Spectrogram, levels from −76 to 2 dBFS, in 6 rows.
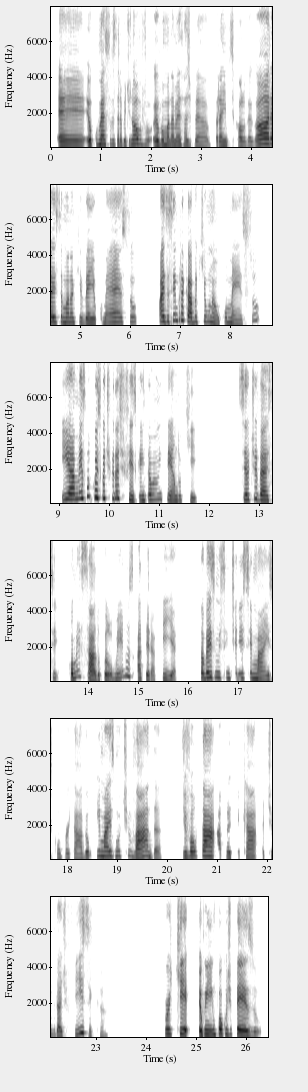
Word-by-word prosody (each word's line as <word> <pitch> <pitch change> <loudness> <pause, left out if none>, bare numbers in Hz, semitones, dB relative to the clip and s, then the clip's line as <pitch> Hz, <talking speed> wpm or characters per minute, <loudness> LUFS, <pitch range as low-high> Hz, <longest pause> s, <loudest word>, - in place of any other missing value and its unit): eh, 240 0 +2
eu 250 - +9
começo 250 -1 +1
a 245 - -16
fazer 240 - -12
terapia 235 -1 -6
de 230 - -13
novo, 255 -2 -2
eu 230 0 +4
vou 240 +1 -2
mandar 235 0 -2
mensagem 230 -1 -5
pra 225 -2 -9
pra 225 +2 -5
minha 225 0 -4
psicóloga 210 -2 -9
agora 275 +6 +6
e - - -2
semana 260 -1 -2
que 255 0 -12
vem 235 0 -1
eu 230 - -3
começo", 265 +3 -5 0.5
mas 305 -1 +4
sempre 360 +2 -4
acaba 285 -6 +2
que 300 +3 -21
eu - - -7
não 235 -4 -4
começo 250 - -9 0.5
e 305 +3 -1
é 320 - +9
a 320 - +7
mesma 375 +9 0
coisa 405 -2 +4
que 380 - +2
a - - +4
atividade 365 0 -4
física, 255 -2 -2
então 285 +3 -1
eu 295 - -10
entendo 250 -5 -4
que, 205 -5 -11 0.8
se 290 - -2
eu 290 - +2
tivesse 265 -5 0 0.2
começado 265 - +1
pelo 240 +2 -2
menos 325 +10 -8
a 245 - -2
terapia 225 -2 -7 0.4
talvez 290 +2 +2
me 300 -1 -5
sentiria 265 0 -10
mais 225 -3 -1
confortável 210 +1 -9
e 280 - -6
mais 270 -1 +1
motivada 245 -6 -1 0.4
de 245 - -3
voltar 265 +2 +3
a 240 - -8
praticar 240 0 -6
atividade 230 -3 -7
física. 225 -8 -3 1.2
Porque 270 0 +4 0.2
eu 225 - +10
ganhei 250 -1 +3
um 255 - +2
pouco 270 -1 +5
de 260 - -11
peso 230 -6 +6
250 Hz, 165 wpm, -22 LUFS, 230-275 Hz, 1.2 s, eu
